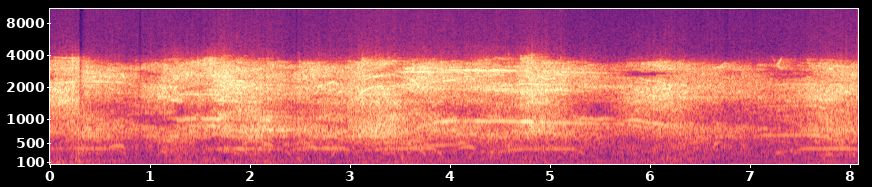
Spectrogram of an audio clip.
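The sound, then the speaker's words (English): A large crowd fills the air with a steady, loud roar of overlapping voices, people yelling for a speech from Mr. Chamberlain and hissing shushes to quieten the crowd, with no clear individual speech standing out. “Everybody's saying shush, trying to quieten the crowd”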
